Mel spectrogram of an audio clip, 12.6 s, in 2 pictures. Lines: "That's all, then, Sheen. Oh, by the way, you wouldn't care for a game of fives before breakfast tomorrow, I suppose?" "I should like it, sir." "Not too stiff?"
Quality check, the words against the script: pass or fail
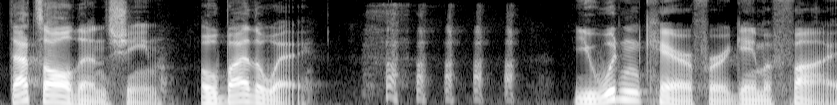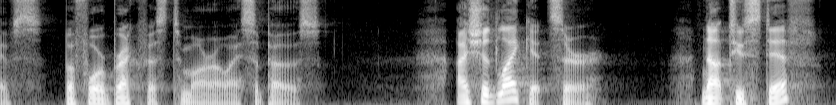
pass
